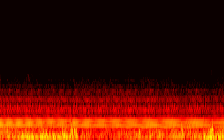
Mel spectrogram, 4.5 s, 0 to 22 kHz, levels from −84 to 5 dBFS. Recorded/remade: recorded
